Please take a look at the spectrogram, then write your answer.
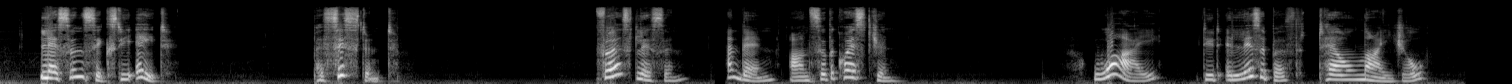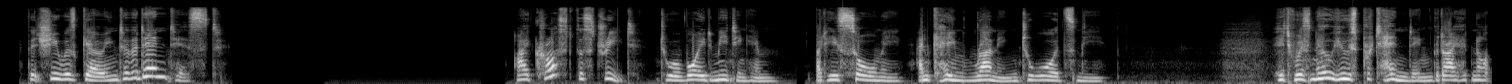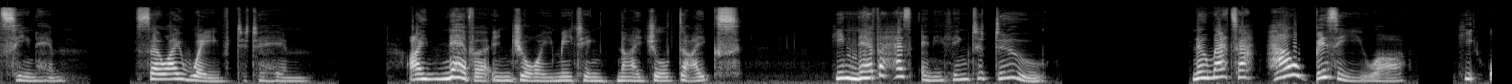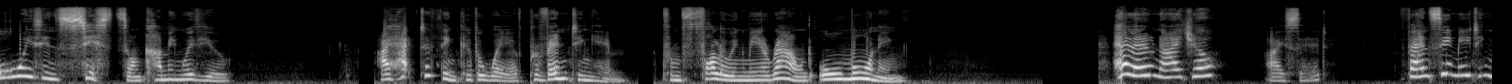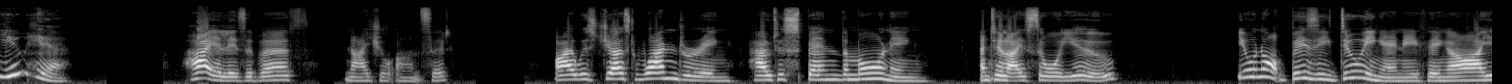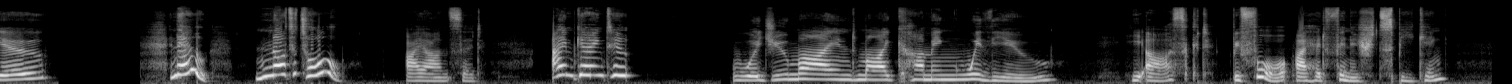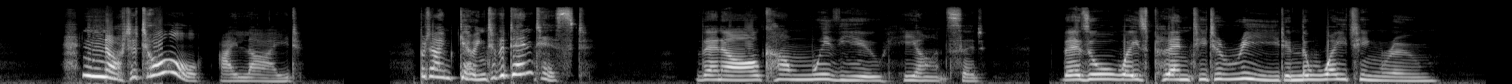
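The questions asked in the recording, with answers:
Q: Why did Elizabeth tell Nigel that she was going to the dentist?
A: To stop him from following her around all morning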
